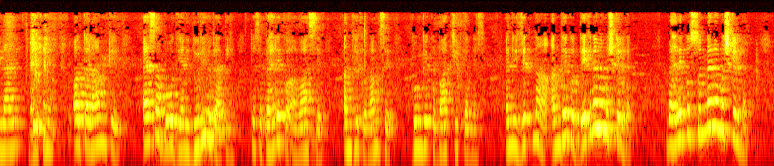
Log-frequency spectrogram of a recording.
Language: Urdu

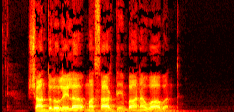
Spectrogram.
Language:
Eastern Balochi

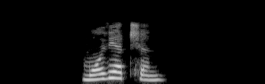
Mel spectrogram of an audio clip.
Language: Mari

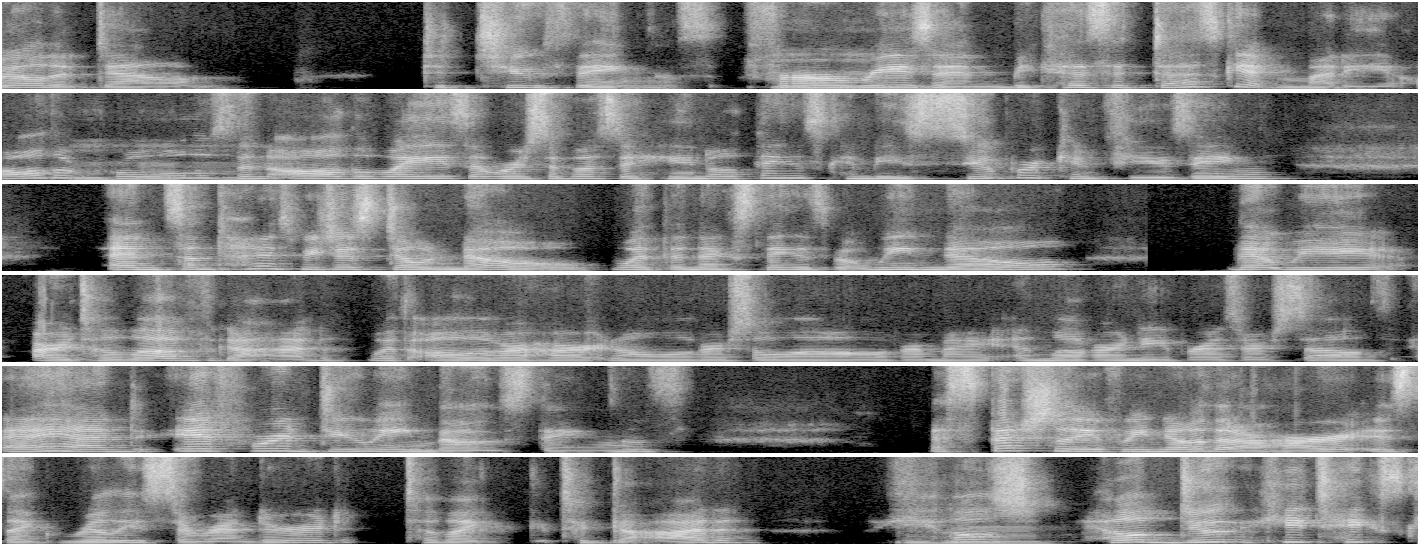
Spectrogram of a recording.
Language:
English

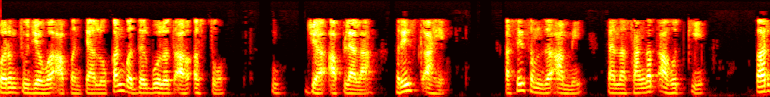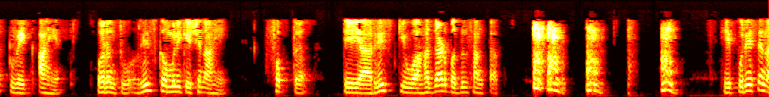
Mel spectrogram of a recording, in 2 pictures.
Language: Marathi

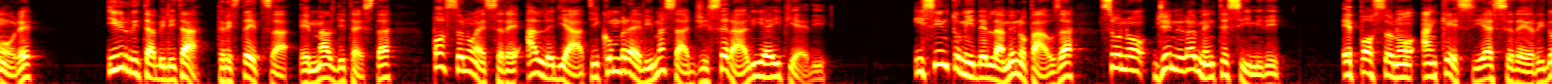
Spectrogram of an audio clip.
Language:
Italian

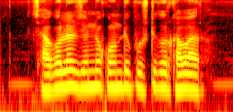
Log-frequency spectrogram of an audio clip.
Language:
Bangla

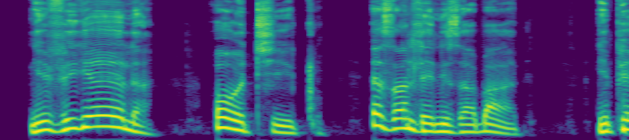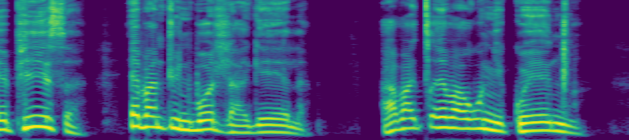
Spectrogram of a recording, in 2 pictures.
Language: North Ndebele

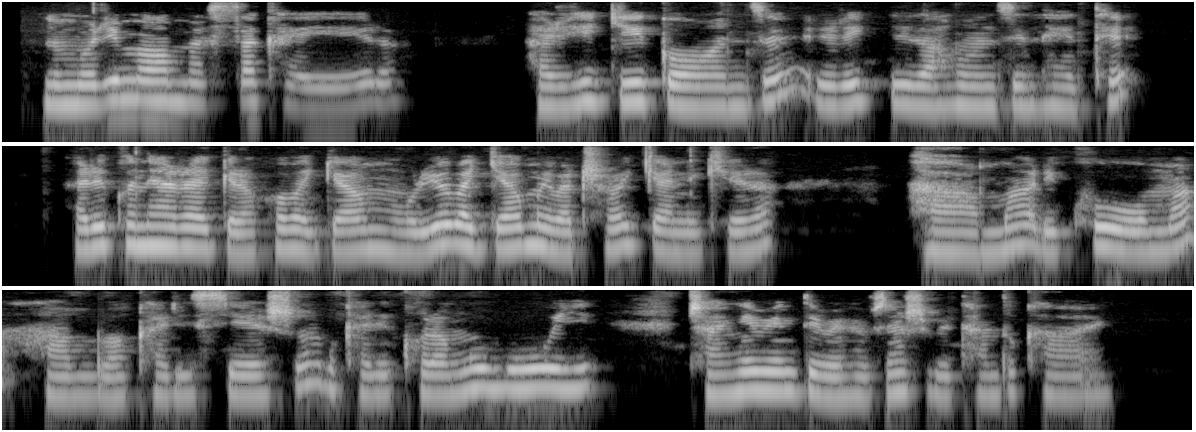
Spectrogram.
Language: Rundi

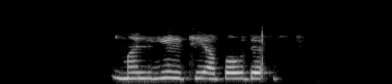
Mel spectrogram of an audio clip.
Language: Kalasha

